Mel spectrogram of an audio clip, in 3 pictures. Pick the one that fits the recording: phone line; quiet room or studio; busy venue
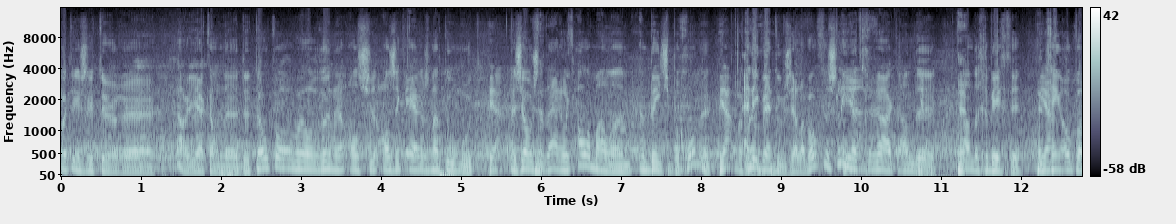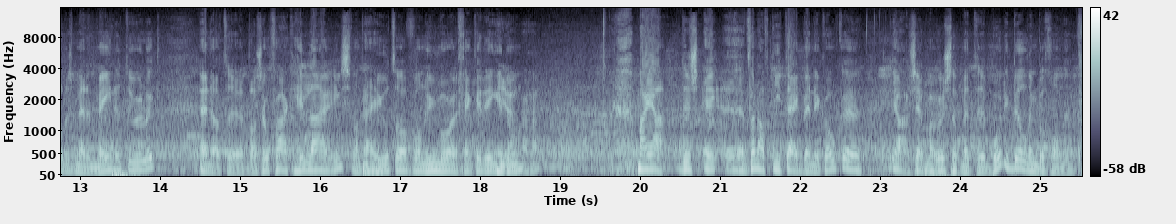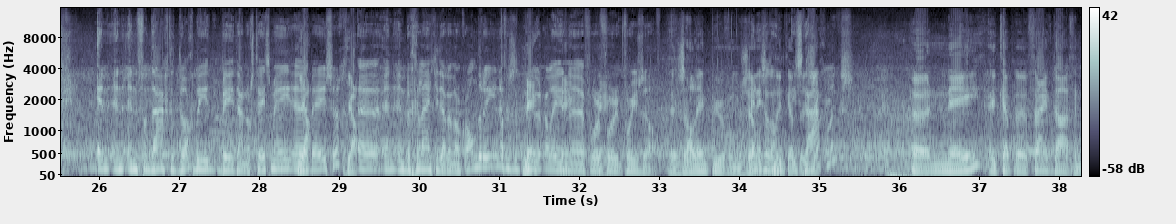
busy venue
